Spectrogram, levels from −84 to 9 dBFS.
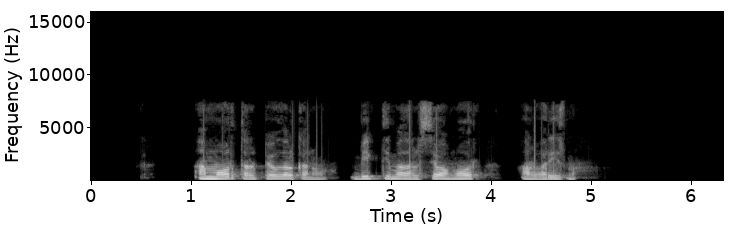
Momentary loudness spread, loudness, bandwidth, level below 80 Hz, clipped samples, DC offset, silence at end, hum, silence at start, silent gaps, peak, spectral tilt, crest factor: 12 LU; -18 LUFS; 7.8 kHz; -52 dBFS; under 0.1%; under 0.1%; 1.45 s; none; 1.05 s; 2.49-2.58 s, 4.11-4.25 s; -2 dBFS; -7.5 dB/octave; 18 dB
